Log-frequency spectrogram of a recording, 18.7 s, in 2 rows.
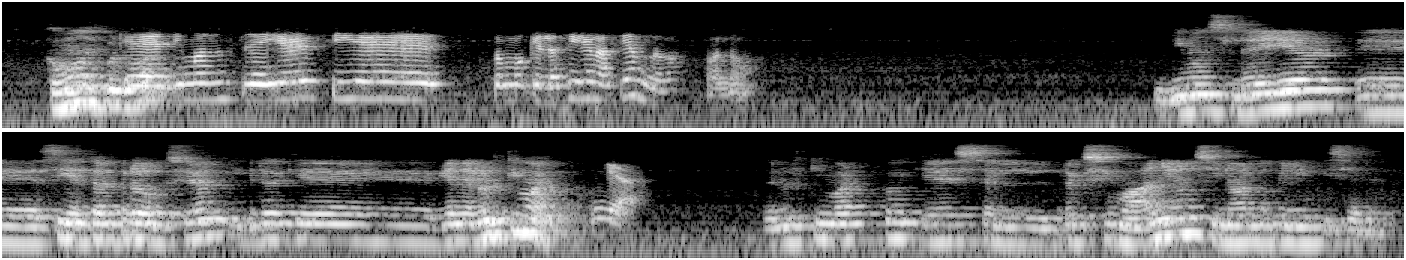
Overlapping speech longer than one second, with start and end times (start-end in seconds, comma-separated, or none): none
